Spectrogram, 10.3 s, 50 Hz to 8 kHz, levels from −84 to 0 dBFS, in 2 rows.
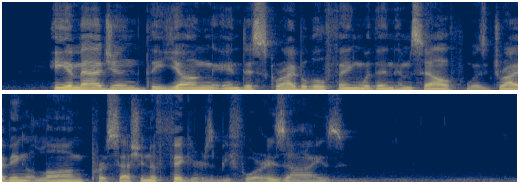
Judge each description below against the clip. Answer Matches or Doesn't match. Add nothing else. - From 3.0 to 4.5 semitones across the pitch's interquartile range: Doesn't match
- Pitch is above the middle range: Doesn't match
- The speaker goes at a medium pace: Doesn't match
